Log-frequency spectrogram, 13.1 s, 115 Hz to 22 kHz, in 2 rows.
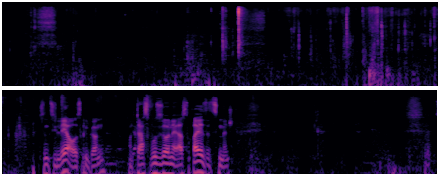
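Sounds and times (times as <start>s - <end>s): paper sheets handled: 4.2s - 7.4s.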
